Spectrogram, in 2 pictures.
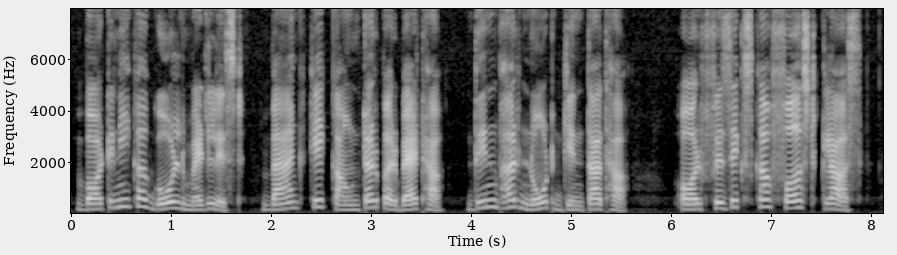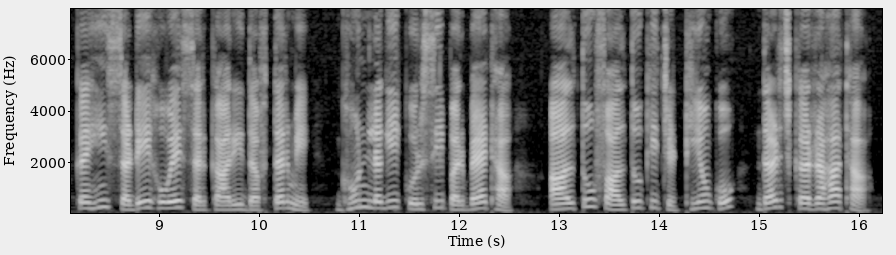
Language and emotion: Hindi, neutral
